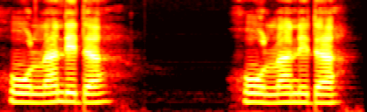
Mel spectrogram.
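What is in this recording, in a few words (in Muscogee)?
"holvnetv", Muscogee word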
